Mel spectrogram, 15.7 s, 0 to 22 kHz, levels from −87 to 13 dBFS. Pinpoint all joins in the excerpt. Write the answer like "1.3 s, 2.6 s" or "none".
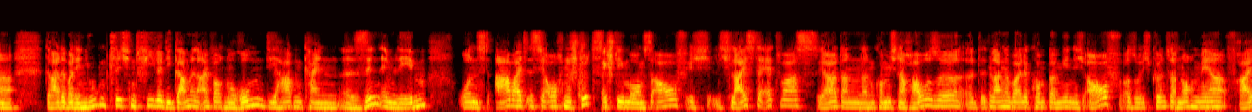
7.5 s, 12.4 s, 14.7 s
